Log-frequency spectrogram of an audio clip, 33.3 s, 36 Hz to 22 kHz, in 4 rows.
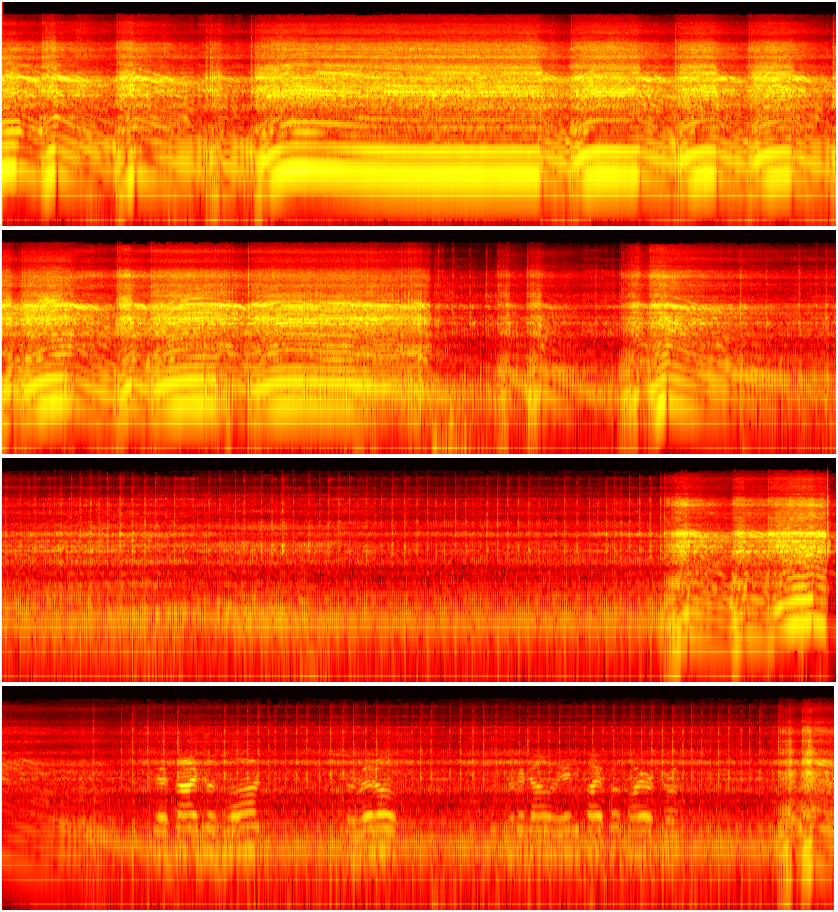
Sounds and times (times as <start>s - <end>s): Chainsaw: 0.0s - 33.3s.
